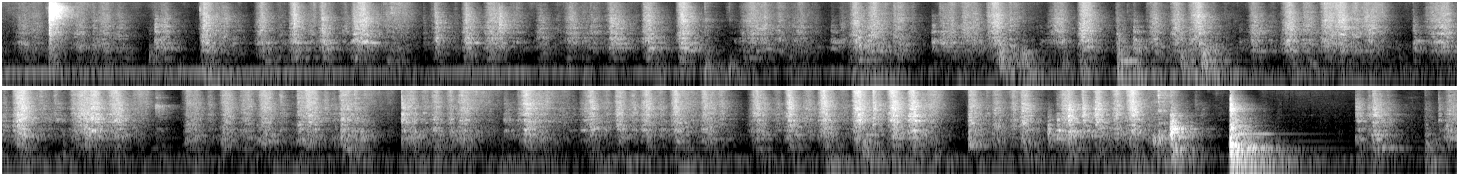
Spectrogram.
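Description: Construction hand work: irregular scraping and rubbing strokes with scattered knocks, and one louder thump near the end.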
